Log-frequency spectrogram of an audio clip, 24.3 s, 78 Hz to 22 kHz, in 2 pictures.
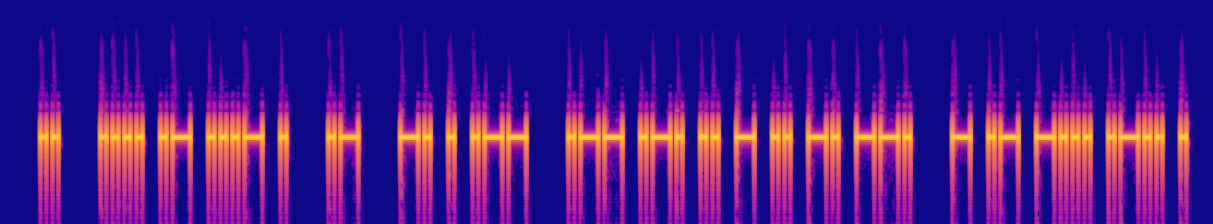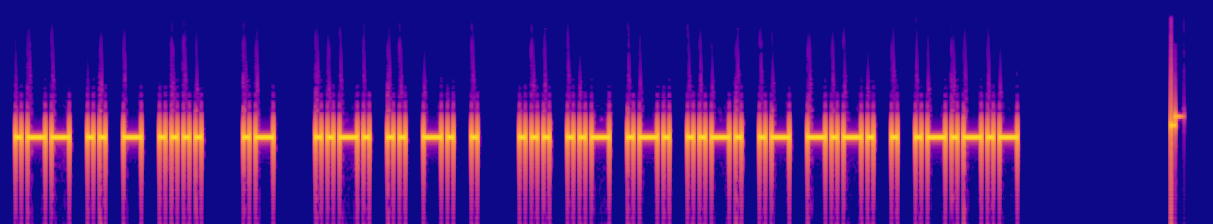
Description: Morse code, heard as a keyed tone, about 20 wpm, 700 Hz. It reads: I HAVE A NEW WRITING TABLE WITH A FINE SURFACE.
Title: Sentences from Top 1000 Words - Review Part 3 - 20wpm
